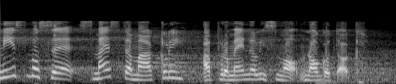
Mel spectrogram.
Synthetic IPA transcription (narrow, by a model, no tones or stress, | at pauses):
niːsmosesmest̪amakliapɾomeːnilismo̰mnoɡot̪o̰ɡ̥a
